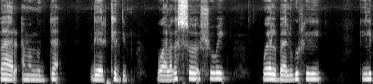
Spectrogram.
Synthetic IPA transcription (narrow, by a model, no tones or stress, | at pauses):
aːrɐmɐmʊd̪ɐ | ɖɛːrkʰɐd̪ib | wɑːlɐɣɐsɔːʃʊβɛj | wɛːlbaːlɐɣʊrɪðɛj | ɪlɪ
